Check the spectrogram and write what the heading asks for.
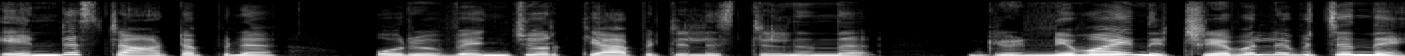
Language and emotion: Malayalam, happy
